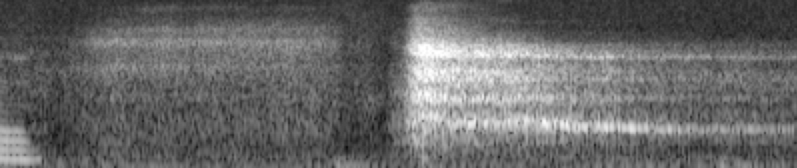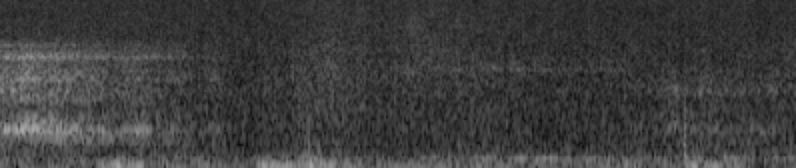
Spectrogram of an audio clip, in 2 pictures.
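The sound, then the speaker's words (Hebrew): A deep breath drawn and released through the mouth during a guided meditation, heard as a single soft, breathy sigh-like exhale over a low steady hum. “שאיפה לשחרור מהפה.”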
